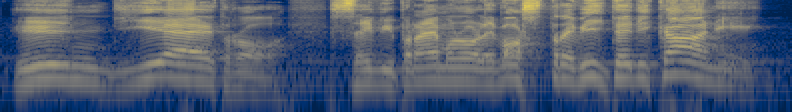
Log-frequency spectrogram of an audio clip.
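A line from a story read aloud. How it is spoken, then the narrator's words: Snarl. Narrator (Italian): ringhiò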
